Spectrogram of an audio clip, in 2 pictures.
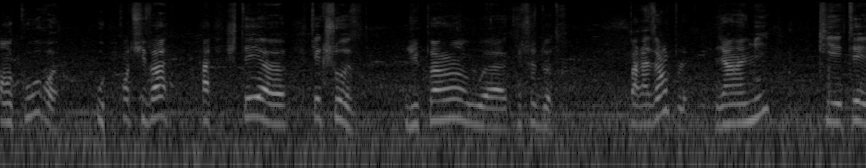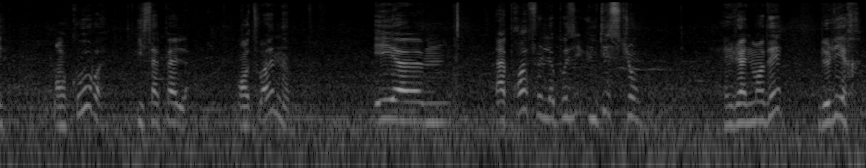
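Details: French-speaking male host deliberately imitating stuttering, with repeated chopped syllables and blocks, to illustrate the disorder; stuttering (imitated, not real).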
